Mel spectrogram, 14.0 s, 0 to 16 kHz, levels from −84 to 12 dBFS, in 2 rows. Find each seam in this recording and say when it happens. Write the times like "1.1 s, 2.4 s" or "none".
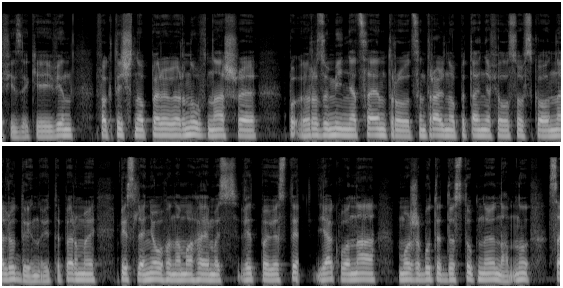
10.6 s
